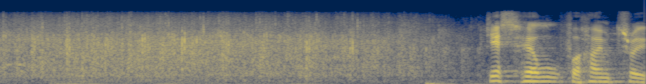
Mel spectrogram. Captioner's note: applause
